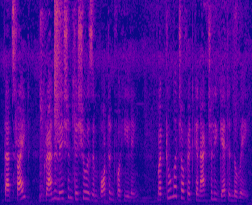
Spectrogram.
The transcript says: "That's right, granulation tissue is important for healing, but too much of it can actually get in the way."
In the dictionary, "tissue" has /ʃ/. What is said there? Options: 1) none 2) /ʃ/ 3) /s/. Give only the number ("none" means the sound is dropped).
2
